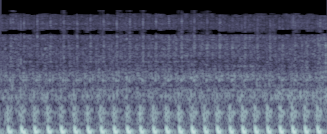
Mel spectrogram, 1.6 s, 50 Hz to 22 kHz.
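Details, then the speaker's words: 1969 Honda Z50 (Z50A) mini bike, after full tune-up, oil change and valve adjustment, a little cold at first. Steady, even single-cylinder putter at about twelve firing pulses a second with no misses or knocks. Idles cleanly; running and riding good. "It's a little bit cold at first. Okay, there we go, guys. Got this thing running. Seems to be riding good."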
